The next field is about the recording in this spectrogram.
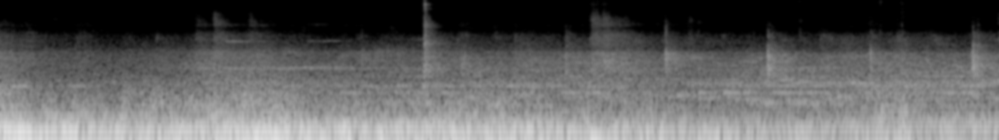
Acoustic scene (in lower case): subway station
